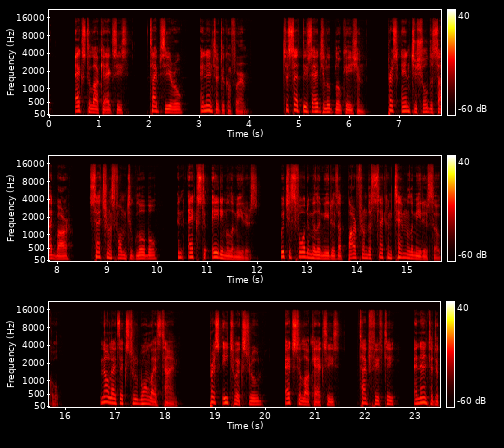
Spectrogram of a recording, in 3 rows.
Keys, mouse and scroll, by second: 0.5 x, 2.3 KP_0, 3.0 KP_Enter, 7.0 n, 9.5 click, 10.3 click, 19.1 e, 20.4 x, 21.9 KP_5, 22.1 KP_0, 23.0 KP_Enter.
